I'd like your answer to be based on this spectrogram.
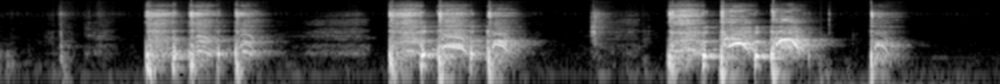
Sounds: Cough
